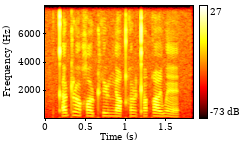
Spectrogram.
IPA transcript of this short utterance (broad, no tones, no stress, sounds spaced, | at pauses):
kʼ a ʈ ɭ õ χ ɔ u̯ ʈʰ i ɭ ŋ ɛ qʰ ĩ ɭ kʼ ɛ̃ q e i̯ w ɛ̃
